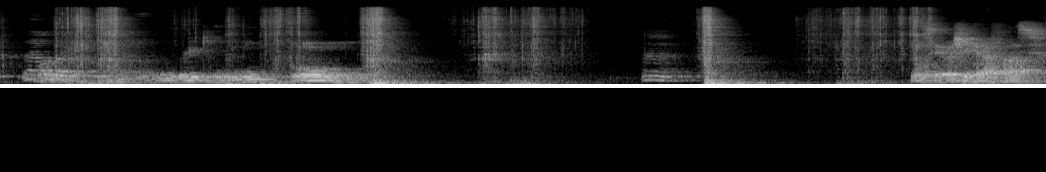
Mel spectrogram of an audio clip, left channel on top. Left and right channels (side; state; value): right; silent; 57 dB below the other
